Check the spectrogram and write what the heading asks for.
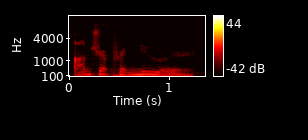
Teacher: the word entrepreneur, the accent is on the third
